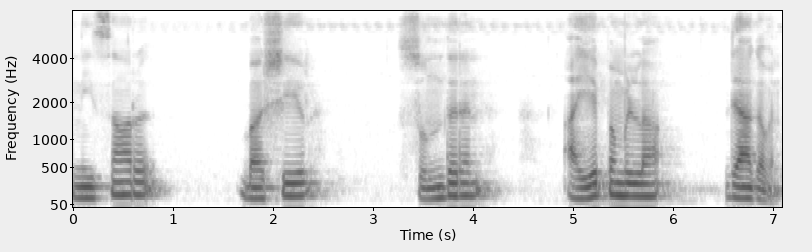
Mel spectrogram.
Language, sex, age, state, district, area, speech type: Malayalam, male, 30-45, Kerala, Palakkad, rural, spontaneous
